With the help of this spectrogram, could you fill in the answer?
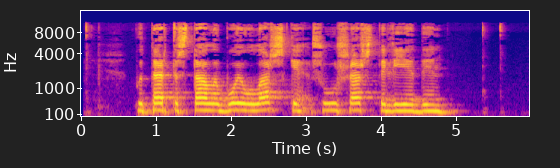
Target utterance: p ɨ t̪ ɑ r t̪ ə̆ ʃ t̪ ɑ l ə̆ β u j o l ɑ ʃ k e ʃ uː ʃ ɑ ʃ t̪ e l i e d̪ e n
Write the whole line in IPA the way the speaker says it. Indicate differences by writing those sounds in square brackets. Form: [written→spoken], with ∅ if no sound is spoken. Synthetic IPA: p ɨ t̪ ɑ r t̪ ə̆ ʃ t̪ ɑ l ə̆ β [u→o] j o l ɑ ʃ k e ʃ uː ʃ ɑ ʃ t̪ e l i e d̪ e n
